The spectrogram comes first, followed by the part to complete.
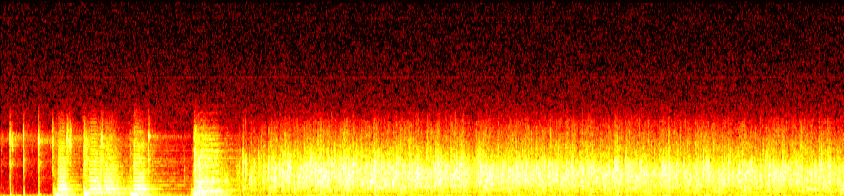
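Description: Tap shoes striking the stage in quick clicks over the big band's closing brass chords, which stop about two seconds in; then a studio audience applauding steadily.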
